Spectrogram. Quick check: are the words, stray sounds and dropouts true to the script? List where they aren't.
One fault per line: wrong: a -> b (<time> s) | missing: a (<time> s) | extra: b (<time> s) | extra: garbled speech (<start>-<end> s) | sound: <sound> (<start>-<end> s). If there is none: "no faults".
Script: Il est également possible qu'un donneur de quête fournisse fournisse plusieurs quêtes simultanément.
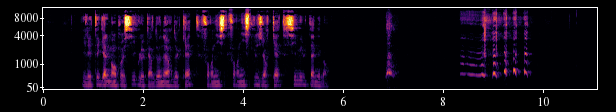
sound: bark (6.8-7.1 s)
sound: laugh (8.3-9.9 s)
